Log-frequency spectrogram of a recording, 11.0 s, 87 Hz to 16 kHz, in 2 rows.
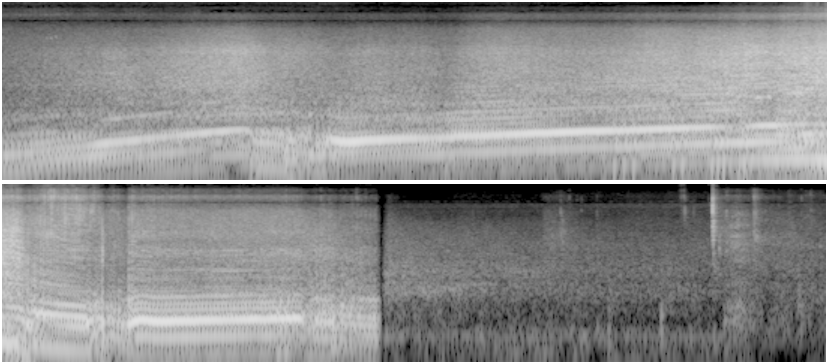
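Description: An LS-swapped third-generation Camaro with a 4-inch dual exhaust and X-pipe rumbles loudly for about eight seconds, rising and falling through several throttle blips and revs before cutting off to near silence with a few faint clicks.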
